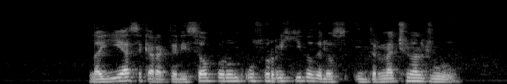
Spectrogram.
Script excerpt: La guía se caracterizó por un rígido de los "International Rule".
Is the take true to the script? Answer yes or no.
no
